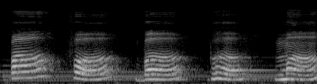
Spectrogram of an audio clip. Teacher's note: प वर्ग वाले व्यंजनों का उच्चारण स्थान ओष्ठ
